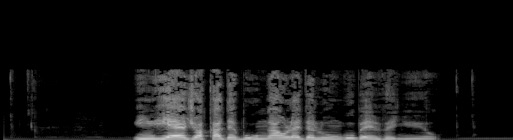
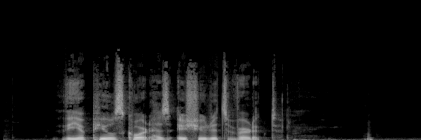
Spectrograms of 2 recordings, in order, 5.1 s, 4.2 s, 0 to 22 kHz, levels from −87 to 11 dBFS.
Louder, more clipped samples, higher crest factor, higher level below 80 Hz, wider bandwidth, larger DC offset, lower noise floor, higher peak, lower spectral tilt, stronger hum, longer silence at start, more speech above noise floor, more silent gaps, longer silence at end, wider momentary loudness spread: about the same, -20 LUFS vs -22 LUFS; neither; about the same, 20 dB vs 18 dB; second, -64 dBFS vs -48 dBFS; second, 11.5 kHz vs 13 kHz; neither; about the same, -66 dBFS vs -66 dBFS; first, -2 dBFS vs -6 dBFS; about the same, -4.5 dB/octave vs -5 dB/octave; first, 50 Hz at -55 dBFS vs none; first, 1.35 s vs 0.6 s; about the same, 46 dB vs 45 dB; neither; first, 0.8 s vs 0.5 s; first, 18 LU vs 13 LU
